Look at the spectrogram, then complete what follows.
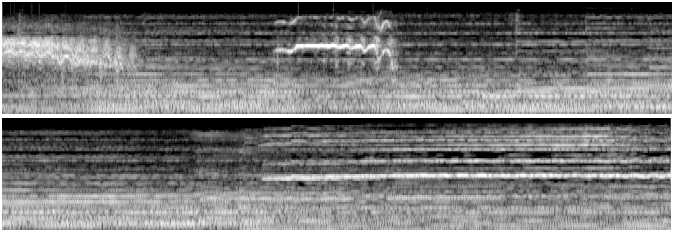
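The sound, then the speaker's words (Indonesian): A horse, Raden Patah's, whinnies loudly as a santri takes it away behind the pondok at Gelagah Wangi, its high neigh rising and falling over a steady low rumble of hooves and movement that continues throughout with no talking. “Sementara seorang santri mengambil kuda Raden Patah dan membawanya pergi ke belakang pondok.”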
